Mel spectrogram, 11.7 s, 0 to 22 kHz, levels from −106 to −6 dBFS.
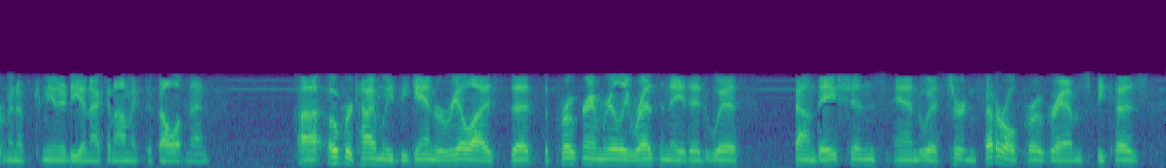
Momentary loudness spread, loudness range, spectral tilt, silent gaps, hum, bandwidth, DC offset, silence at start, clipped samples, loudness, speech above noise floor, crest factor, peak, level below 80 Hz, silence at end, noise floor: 8 LU; 3 LU; 0 dB/octave; none; none; 3.7 kHz; under 0.1%; 0 s; under 0.1%; -34 LUFS; 26 dB; 20 dB; -14 dBFS; -78 dBFS; 0 s; -60 dBFS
